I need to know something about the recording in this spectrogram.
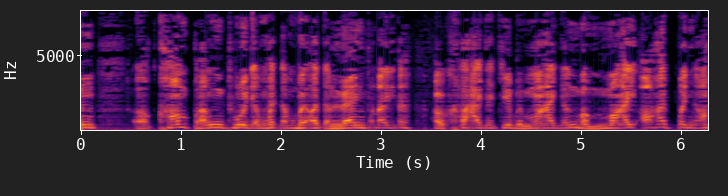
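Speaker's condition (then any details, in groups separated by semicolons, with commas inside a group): No condition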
